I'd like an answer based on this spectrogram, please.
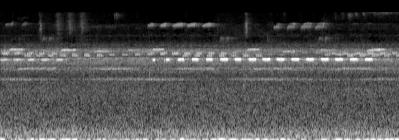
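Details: Steady, ringing insect chorus; partway through, a close cricket begins a crisp series of short high chirps, evenly spaced and repeated quickly until the end.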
